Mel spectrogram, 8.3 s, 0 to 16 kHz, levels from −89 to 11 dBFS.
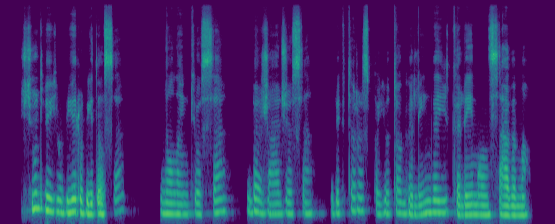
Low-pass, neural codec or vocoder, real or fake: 14.4 kHz; codec, 44.1 kHz, 7.8 kbps, Pupu-Codec; fake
